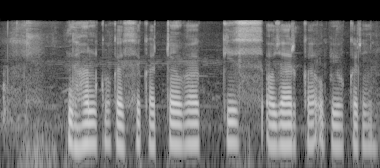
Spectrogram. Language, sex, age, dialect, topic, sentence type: Hindi, male, 18-24, Awadhi Bundeli, agriculture, question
